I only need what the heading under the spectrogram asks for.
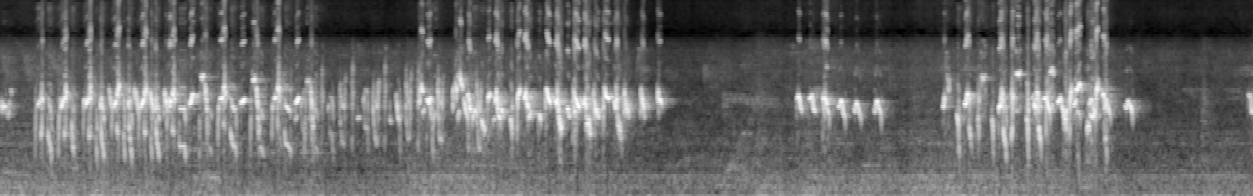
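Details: Yellow-vented bulbul female calling to rouse other bulbuls, pouring out long dense bursts of chattering notes separated by quieter gaps, with a steady low hum underneath.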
